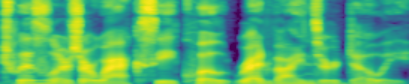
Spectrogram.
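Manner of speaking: ordinary talk, nothing marked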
